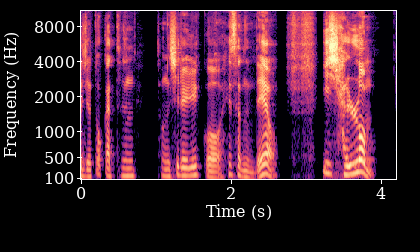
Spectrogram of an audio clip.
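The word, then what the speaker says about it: שלום: 단어 평강이라고 한번 따라가겠습니다 샬롬이 좀 히브리어 발음으로 좀 비슷하게 하면요 한번 따라가겠습니다 사롬 근데 여기 어 형제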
